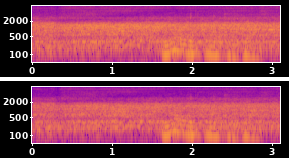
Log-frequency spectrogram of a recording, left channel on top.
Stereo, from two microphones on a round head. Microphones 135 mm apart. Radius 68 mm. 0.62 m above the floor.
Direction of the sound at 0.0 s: 35° left (ahead or behind).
